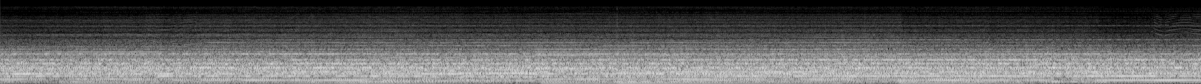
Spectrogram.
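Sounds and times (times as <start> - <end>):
ambient drone music: 0.0 - 12.0.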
